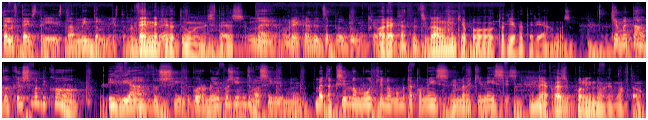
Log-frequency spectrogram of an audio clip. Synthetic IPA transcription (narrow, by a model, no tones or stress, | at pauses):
t̪e̞le̞ft̪eest̪ilist̪ɐmind̪olmist̪enɐðeninepiðo̞t̪umenesθesne̞oɾeɐkɐðend̪isepiðo̞t̪umecooɾeɐkɐθɐt̪izvɣɐlumeceɐpo̞t̪ɐðʝɐvɐt̪iɾiɐ̰mɐ̰sce̞me̞t̪ɐt̪o̞pço̞simɐnd̪iko̞iðiɐðo̞sit̪uko̞ɾo̞no̞iuupozʝinet̪evɐsilimume̞t̪ɐksino̞muceno̞mume̞t̪ɐko̞mismet̪ɐcinisisne̞vɣɐzipo̞lino̞imɐːft̪o̞̰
